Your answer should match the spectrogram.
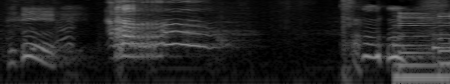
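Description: Small children giggling in two short bursts in the first second, then a lull.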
